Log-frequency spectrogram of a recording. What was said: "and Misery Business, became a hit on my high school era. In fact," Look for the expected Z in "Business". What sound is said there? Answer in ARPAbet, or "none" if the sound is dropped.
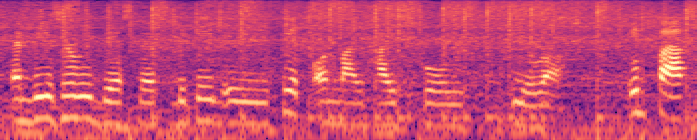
S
